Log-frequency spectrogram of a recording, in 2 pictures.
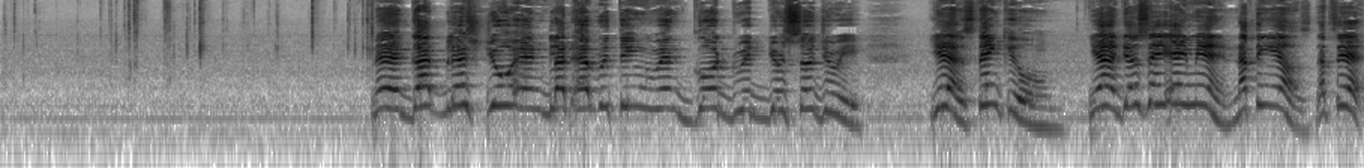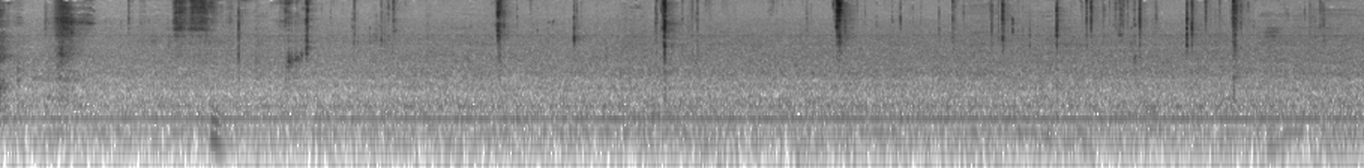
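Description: Crawfish shells crack and crunch as a woman peels them.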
